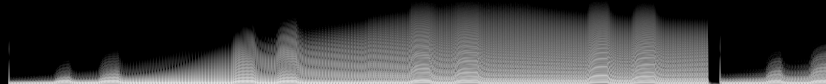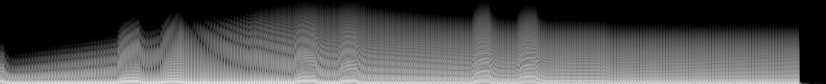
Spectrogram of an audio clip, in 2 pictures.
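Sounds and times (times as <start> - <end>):
Bass Station synth bass: 0.0 - 16.3.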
